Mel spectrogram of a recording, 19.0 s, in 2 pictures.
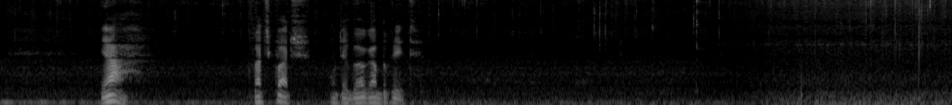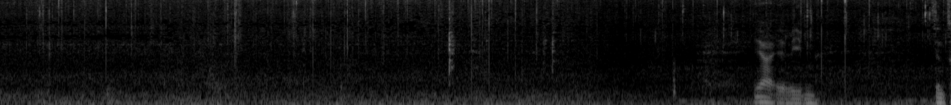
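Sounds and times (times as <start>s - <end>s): burger patty sizzling in a pan: 7.0s - 19.0s.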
